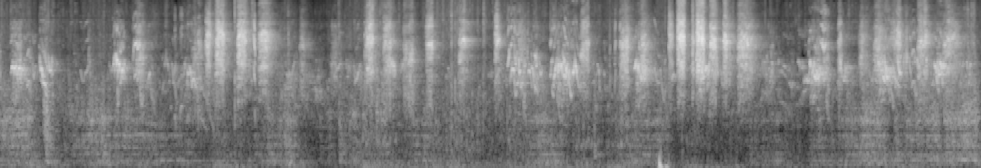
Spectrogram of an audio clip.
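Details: Caged budgies with continuous scratchy squawks and chirps over a steady low background rumble, plus one sharp knock partway through.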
